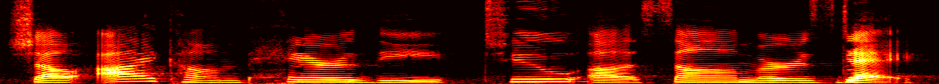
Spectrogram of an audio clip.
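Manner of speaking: slow, syllable by syllable; slow measured recitation. Shown as a demonstration. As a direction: recite it slowly so each syllable can be counted. Reciting line to count syllables.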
